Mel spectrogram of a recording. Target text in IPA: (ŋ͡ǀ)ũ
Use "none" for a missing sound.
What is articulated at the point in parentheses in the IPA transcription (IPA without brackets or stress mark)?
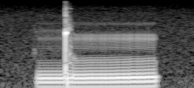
ŋ͡ǃ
